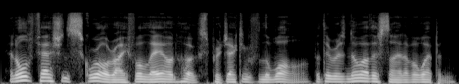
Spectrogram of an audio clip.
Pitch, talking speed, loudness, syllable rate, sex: 120 Hz, 260 wpm, -17 LUFS, 6.9 syllables/s, male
